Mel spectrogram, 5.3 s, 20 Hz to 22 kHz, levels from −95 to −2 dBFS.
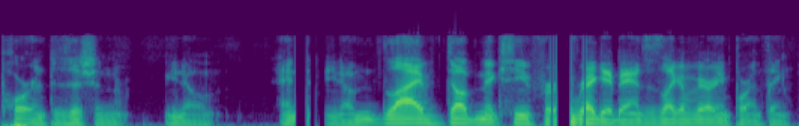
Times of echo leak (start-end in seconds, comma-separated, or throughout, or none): none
